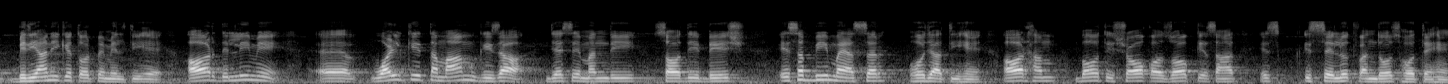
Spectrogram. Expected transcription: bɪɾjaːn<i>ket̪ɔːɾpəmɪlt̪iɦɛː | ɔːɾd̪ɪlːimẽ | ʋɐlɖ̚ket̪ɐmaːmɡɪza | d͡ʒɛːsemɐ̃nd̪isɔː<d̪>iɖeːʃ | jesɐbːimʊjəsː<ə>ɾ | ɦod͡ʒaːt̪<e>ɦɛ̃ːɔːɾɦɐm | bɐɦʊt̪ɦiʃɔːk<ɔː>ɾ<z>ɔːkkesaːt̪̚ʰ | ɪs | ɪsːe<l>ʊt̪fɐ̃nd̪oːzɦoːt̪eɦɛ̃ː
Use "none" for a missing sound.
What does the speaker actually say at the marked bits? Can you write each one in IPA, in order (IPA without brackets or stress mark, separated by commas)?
i, d̪, ə, i, ɔː, z, l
